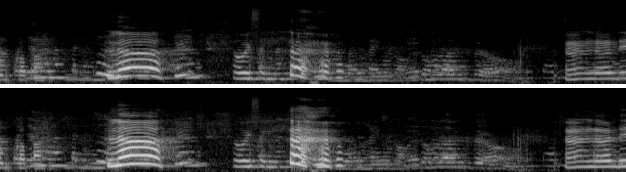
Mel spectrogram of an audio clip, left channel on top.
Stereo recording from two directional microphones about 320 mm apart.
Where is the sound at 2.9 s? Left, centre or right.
Right.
